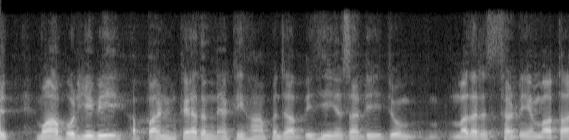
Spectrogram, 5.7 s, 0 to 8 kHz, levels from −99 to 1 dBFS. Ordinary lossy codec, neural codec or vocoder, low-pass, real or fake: none; codec, 16 kHz in and 24 kHz out, 0.6 kbps, FocalCodec, streaming, 2048 codes; 7.2 kHz; fake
